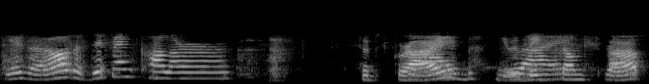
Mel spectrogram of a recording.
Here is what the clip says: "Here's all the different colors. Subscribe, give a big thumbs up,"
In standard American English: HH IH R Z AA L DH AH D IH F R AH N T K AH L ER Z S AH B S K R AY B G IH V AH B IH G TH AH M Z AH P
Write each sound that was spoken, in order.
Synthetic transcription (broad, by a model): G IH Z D AA L DH AH D IH F R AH N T K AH L ER S AH B S K R AY B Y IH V AH B IH G S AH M S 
